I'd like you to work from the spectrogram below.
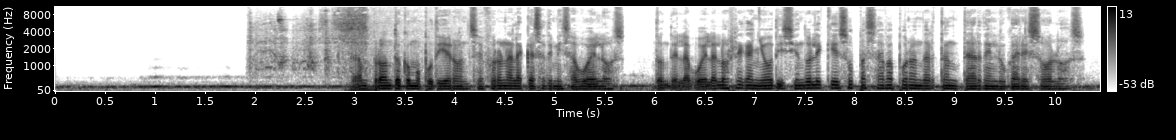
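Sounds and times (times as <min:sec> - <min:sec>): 
pickup truck engine starting and roaring: 0:01.9 - 0:04.3
speech: 0:03.0 - 0:10.4.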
